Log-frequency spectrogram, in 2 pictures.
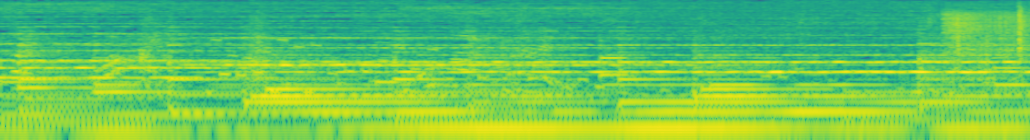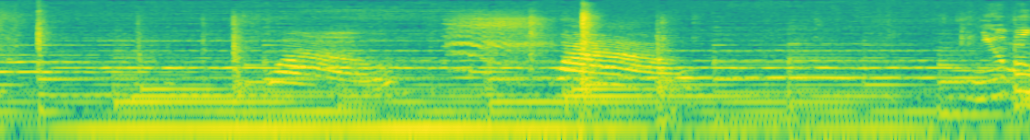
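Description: A pet cat meows repeatedly indoors, its rising and falling cries near and fairly clear, with a few louder calls toward the end, heard over steady background music and occasional talk.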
